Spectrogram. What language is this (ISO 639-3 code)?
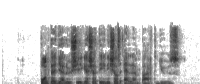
hun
